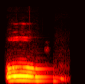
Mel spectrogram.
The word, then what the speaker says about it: ओम: उत्पन्न हुई और उस ध्वनि की आवाज थी अ उ म यानी जिसको संयुक्त मतलब पूरा मिला दिया जाए अगर तो होता है ओम और इसीलिए ओम का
